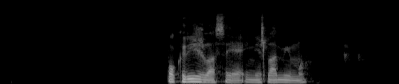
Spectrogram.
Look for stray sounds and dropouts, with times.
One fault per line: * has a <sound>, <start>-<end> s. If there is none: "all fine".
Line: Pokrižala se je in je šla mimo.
all fine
